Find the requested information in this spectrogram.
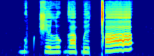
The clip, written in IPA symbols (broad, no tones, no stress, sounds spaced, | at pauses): ɡ o p t͡ʃ ɪ l u ɡ a ɓ ɪ ǀ a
